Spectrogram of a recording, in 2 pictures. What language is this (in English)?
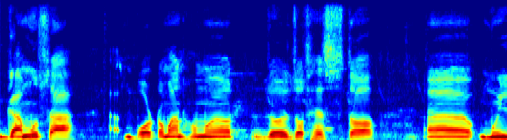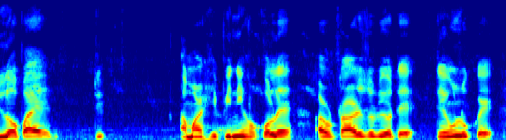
Assamese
